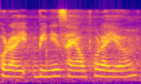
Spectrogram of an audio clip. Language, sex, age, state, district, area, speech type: Bodo, female, 18-30, Assam, Chirang, urban, spontaneous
